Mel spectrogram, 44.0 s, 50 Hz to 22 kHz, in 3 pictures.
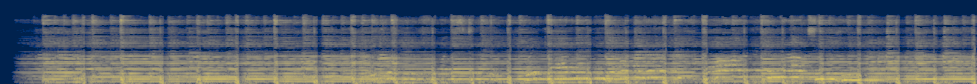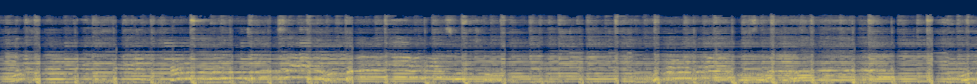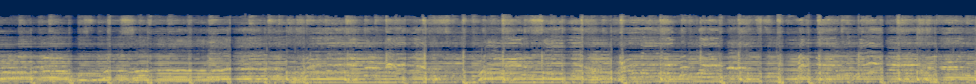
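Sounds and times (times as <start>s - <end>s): drums: 0.2s - 43.9s
electric guitar: 0.2s - 43.9s
strummed acoustic guitar: 0.2s - 43.9s
woman singing: 5.3s - 13.5s, 14.8s - 22.5s, 24.4s - 28.2s, 29.0s - 43.9s
man singing: 5.3s - 13.7s, 14.6s - 22.7s, 24.4s - 43.9s.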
